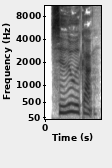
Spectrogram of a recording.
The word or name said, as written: sideudgang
